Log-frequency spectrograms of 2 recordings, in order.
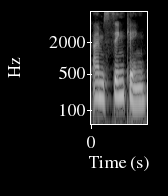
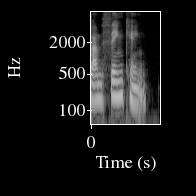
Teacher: she is used to saying sound s instead of th. So there might happen something like I'm sinking instead of I'm thinking, you know, and that's a very tricky mistake to make.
